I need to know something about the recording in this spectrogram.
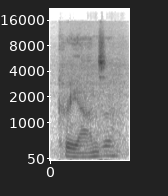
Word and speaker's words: Crianza: We love pink sauce with a rice, or with a nice easygoing red wine, such as, was it, how do you pronounce that? Crianza.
